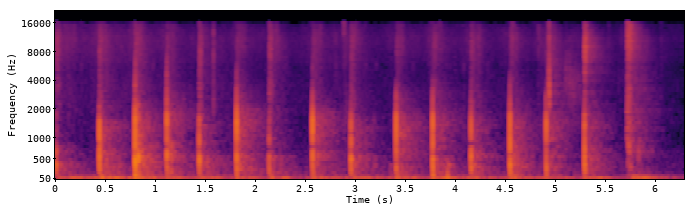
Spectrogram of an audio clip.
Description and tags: Running Loud
Someone is running on the floor.
step, feet, staircase, footsteps, steps, walk, stair, loud, foot, footstep, walking, stairs, stepping, run, running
